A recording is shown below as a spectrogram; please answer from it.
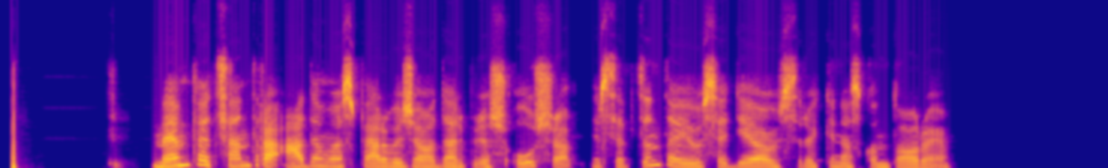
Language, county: Lithuanian, Kaunas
